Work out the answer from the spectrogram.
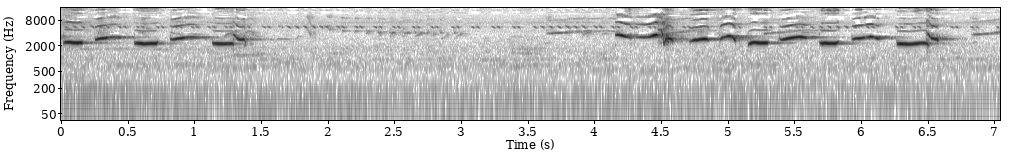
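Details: Oriental magpie-robin singing in the morning dew to make other magpie-robins sing: a few rising and falling whistles, a pause, then a lively run of about ten clear, slurred whistled notes over a faint steady high tone.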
